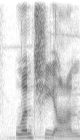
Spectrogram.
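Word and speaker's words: Luncheon: Um, Lunchion, but it's pronounced like Flareon.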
